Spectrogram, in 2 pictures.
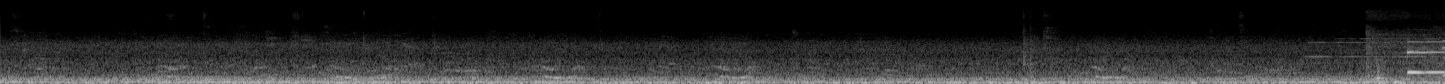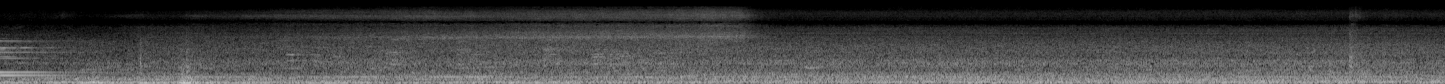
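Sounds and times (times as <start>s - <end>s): platform hum and hiss: 0.0s - 28.9s
subway car rumbling to a stop: 0.0s - 28.9s
short door chime: 13.0s - 15.4s
train doors hissing open: 13.5s - 22.2s.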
